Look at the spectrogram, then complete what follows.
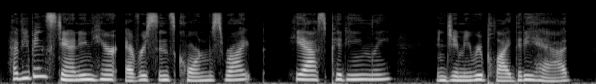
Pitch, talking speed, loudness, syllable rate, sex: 210 Hz, 190 wpm, -17 LUFS, 5.8 syllables/s, female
